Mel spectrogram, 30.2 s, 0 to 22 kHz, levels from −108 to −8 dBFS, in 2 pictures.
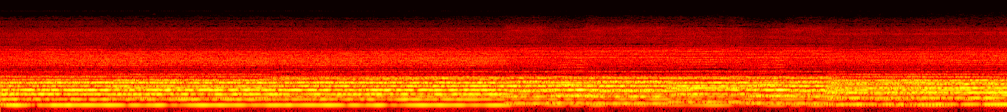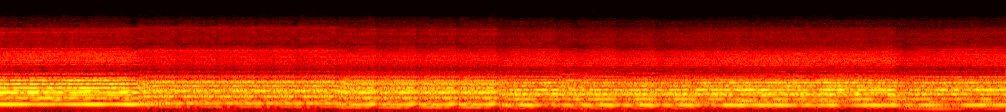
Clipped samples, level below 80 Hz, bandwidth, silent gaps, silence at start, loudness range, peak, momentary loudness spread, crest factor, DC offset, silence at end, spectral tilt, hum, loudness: under 0.1%; -80 dBFS; 10.5 kHz; none; 0 s; 4 LU; -18 dBFS; 6 LU; 16 dB; under 0.1%; 0 s; -7 dB/octave; none; -33 LUFS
